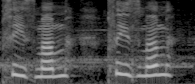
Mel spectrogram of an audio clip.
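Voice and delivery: put-on failed British accent. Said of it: "I can't do a British accent".

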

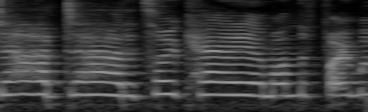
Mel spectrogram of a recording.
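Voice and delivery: put-on yelling, high, shrill, pitched way up. Retelling a phone call where a woman yells to her dad, retelling a yell. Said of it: "she starts yelling like".

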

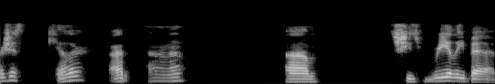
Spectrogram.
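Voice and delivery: hushed whisper, in character. Voicing a character who leans in toward Spring: whispering in character. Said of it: "leans in and whispers".

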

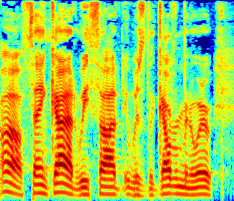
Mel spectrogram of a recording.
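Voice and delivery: ordinary delivery

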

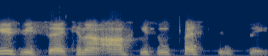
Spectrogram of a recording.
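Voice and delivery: overly polite, pleading begging tone. Mocking interviewers who ask for questions: imitating a begging interviewer. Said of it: "you have to just beg them".

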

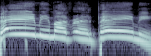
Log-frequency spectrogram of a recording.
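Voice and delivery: put-on Saudi accent. Imitating a man rolling in a game, in a put-on foreign accent. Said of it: "What is this accent?".

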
